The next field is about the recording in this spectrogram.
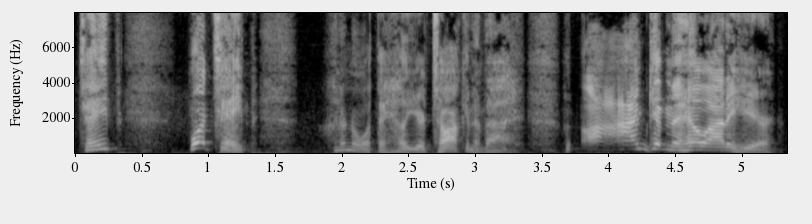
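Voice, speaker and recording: Nervous video game street guy, frightened and evasive, stuttering, very animated pitch, dry recording. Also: fairly quick, no echo, heavily acted. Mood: defensive, panicky. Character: jittery, frightened lowlife man with street talk. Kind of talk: video game character dialogue.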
